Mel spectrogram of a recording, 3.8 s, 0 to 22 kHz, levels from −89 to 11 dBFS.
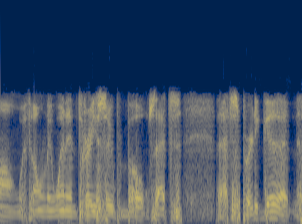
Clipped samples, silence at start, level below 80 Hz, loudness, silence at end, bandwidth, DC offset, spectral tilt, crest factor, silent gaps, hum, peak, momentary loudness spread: under 0.1%; 0 s; -40 dBFS; -15 LUFS; 0 s; 4.5 kHz; under 0.1%; -9.5 dB/octave; 16 dB; none; none; 0 dBFS; 7 LU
